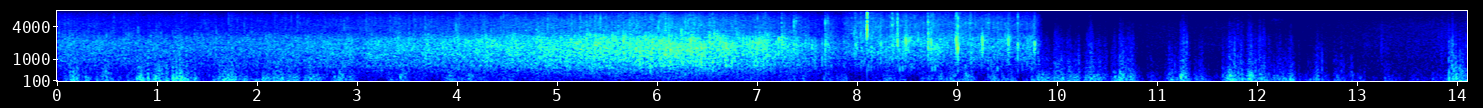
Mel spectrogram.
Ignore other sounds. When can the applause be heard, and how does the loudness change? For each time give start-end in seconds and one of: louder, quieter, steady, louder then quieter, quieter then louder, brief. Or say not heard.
0.0-9.8 louder then quieter.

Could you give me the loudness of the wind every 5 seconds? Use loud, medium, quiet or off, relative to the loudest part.
loud, medium, loud.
